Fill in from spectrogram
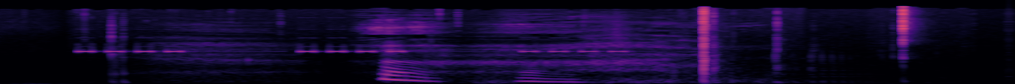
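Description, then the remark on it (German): Rapid bursts of a digital alarm clock beeping in quick groups in the morning, then a groan-like voice and a couple of sharp clicks as it's switched off, with rustling in between. “Wecker aus, Licht an, Augen reiben über die trockenen Mundwinkel wischen, den plattgelegenen Bart kratzen.”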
